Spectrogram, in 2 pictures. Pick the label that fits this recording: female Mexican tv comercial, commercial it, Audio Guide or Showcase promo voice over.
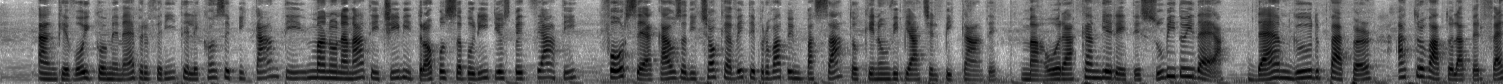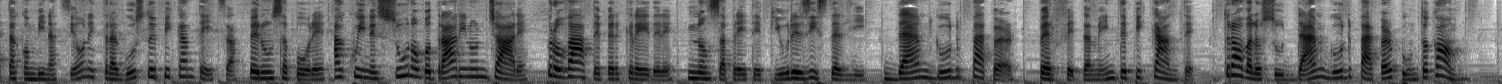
commercial it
